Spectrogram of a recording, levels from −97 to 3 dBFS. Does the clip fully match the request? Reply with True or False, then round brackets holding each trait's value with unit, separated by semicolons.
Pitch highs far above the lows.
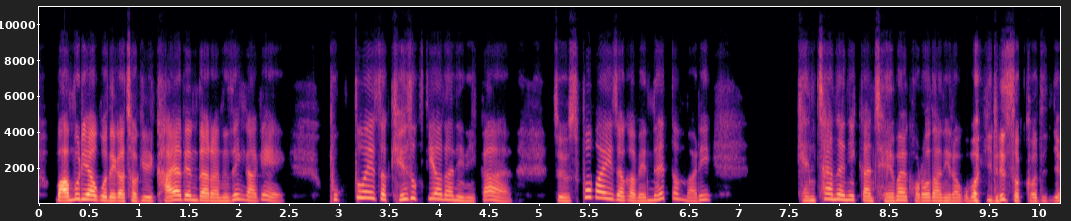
False (4.9 semitones)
